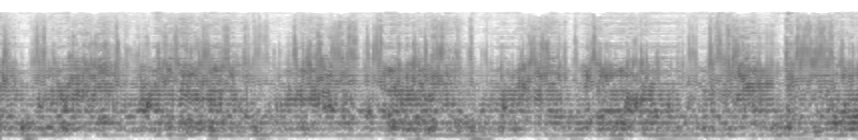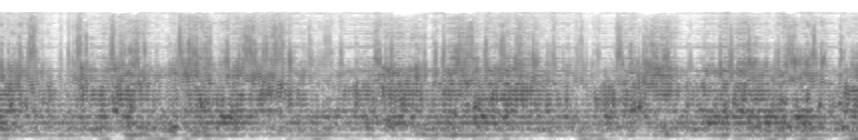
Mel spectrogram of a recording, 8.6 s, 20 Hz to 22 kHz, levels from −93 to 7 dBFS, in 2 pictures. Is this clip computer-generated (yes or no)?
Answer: yes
